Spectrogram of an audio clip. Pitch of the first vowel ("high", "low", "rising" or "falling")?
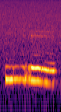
high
